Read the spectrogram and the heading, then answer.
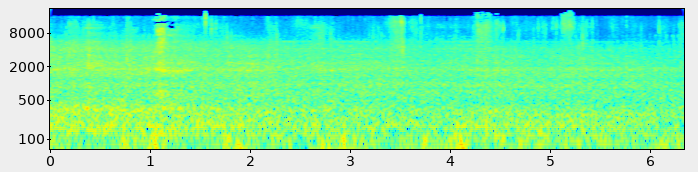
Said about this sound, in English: Just a noisy train to record. There it goes.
